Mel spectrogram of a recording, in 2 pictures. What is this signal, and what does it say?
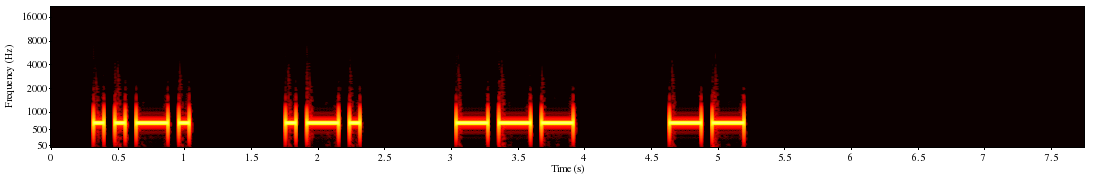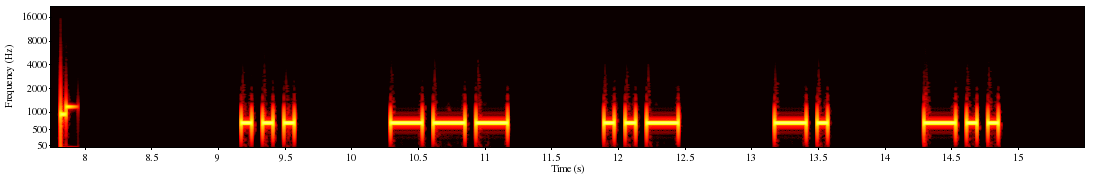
Morse code, heard as a keyed tone, about 15 wpm, spaced as for 9 wpm, 700 Hz. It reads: FROM SOUND
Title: 3x Character Spacing - Top 100 Words - 15wpm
